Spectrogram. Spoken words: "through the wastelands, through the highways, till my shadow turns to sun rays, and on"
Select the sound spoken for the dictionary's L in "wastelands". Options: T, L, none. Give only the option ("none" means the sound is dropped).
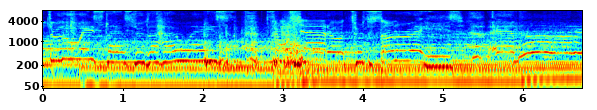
L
